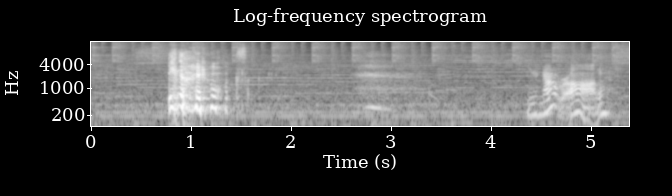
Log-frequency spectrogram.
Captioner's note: laughing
